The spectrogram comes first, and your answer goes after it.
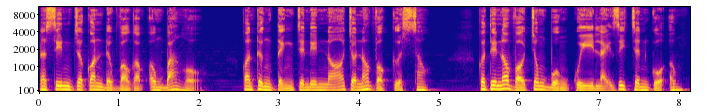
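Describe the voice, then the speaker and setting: A man with a low voice voicing a guilt-ridden old female servant who confesses in a hushed, tearful way. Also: lively intonation, fairly quick, faint music behind, lightly acted. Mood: tearful confession.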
